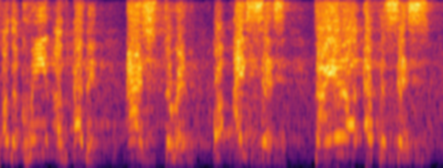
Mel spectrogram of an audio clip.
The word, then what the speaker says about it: Ashtoreth: Ashtoreth is the Hebrew pronunciation.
